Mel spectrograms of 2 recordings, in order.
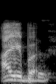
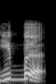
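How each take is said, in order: First: The vowel is an 'eye' diphthong sound. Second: The vowel is a short 'i' sound. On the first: The speaker calls it wrong. "ఐబ్ కన్నా ఇబ్బే బాగుంటది" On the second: The speaker calls it right. "ఐబ్ కన్నా ఇబ్బే బాగుంటది"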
